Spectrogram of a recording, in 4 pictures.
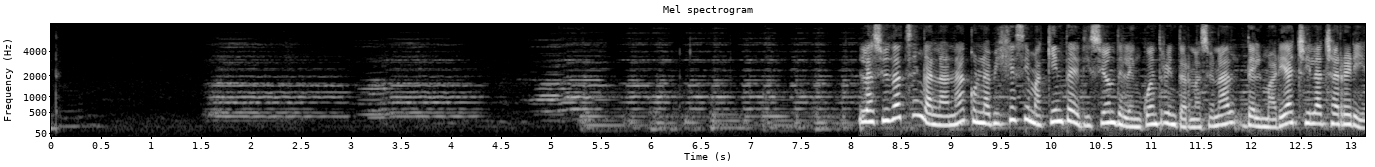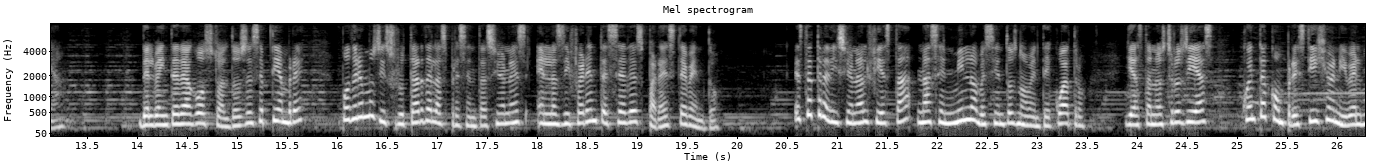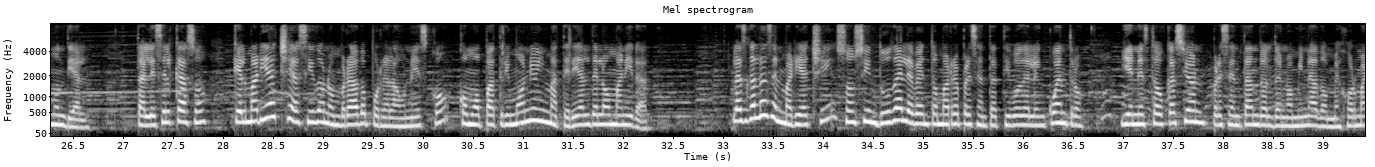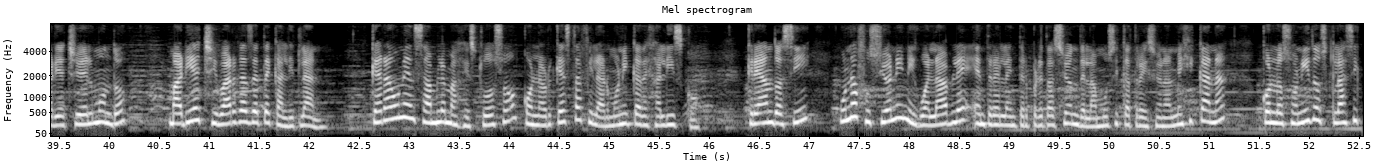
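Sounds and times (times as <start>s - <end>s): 
mariachi music: 1.5s - 52.5s.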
